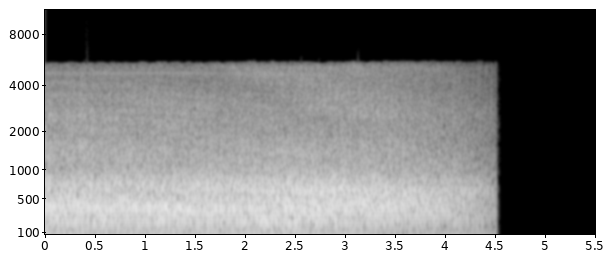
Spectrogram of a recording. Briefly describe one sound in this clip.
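A small plane's engine drones loudly and steadily, then cuts off abruptly.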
